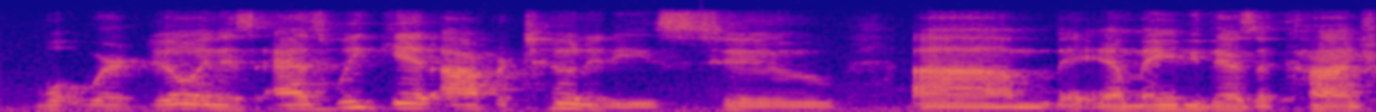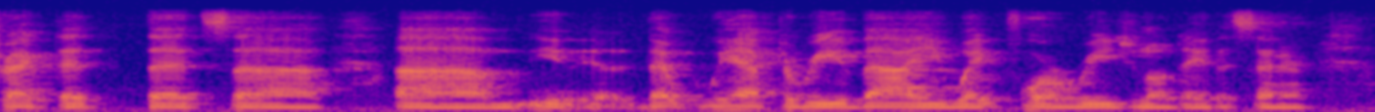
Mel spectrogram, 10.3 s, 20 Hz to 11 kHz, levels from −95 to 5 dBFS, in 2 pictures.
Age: 40-59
